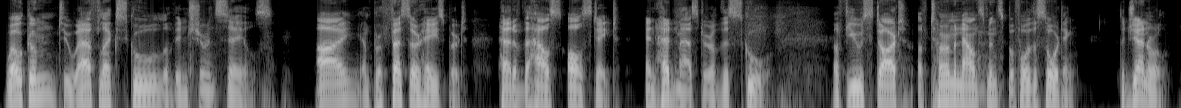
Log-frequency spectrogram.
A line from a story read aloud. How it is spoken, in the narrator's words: In the deepest voice Flo had ever heard, he said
